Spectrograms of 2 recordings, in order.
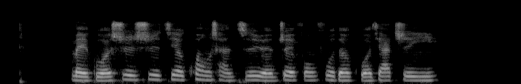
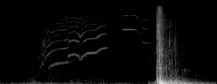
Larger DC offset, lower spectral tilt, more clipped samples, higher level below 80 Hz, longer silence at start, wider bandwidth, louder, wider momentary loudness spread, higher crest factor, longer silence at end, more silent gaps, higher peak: neither; second, -3 dB/octave vs -5.5 dB/octave; neither; second, -74 dBFS vs -26 dBFS; second, 0.2 s vs 1.55 s; second, 8.4 kHz vs 16 kHz; second, -30 LUFS vs -24 LUFS; second, 7 LU vs 24 LU; about the same, 18 dB vs 22 dB; first, 0.85 s vs 0.25 s; first, 0.56-0.71 s vs none; second, -14 dBFS vs -4 dBFS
